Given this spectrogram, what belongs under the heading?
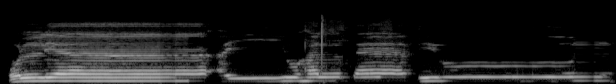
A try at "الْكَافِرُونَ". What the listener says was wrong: فخم الراء. الكافر رو.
